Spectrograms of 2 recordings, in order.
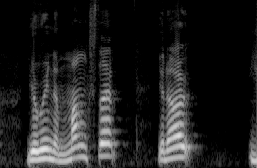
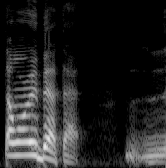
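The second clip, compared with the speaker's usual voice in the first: ordinary talk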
